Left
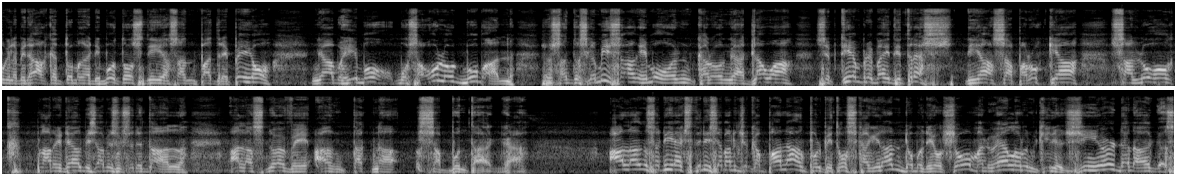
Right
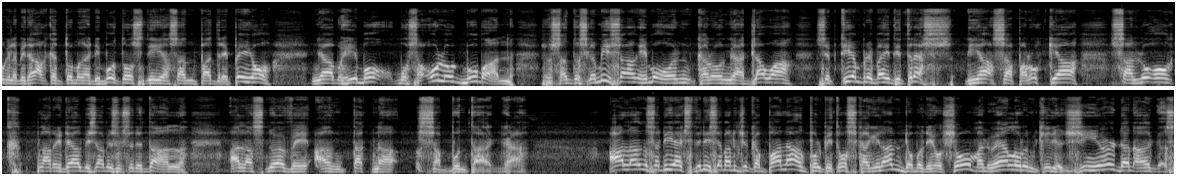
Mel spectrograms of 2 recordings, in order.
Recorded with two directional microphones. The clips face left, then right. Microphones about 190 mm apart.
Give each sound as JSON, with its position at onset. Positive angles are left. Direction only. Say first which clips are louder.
{"t": 0.0, "sound": "a man's voice", "louder": "right 6 dB", "side_deg": -50}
